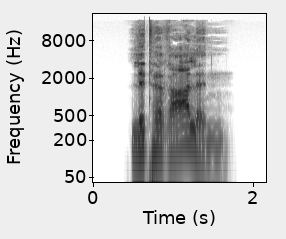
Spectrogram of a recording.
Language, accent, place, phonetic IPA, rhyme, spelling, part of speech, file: German, Germany, Berlin, [ˌlɪtəˈʁaːlən], -aːlən, literalen, adjective, De-literalen.ogg
- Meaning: inflection of literal: 1. strong genitive masculine/neuter singular 2. weak/mixed genitive/dative all-gender singular 3. strong/weak/mixed accusative masculine singular 4. strong dative plural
